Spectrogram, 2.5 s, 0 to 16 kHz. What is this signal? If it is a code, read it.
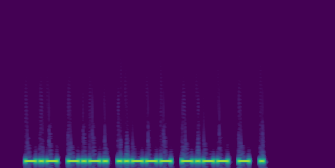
Morse code, heard as a keyed tone, about 46 wpm, 700 Hz. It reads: KC2YTE
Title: USA Call Signs - 3x Character Spacing - 45wpm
